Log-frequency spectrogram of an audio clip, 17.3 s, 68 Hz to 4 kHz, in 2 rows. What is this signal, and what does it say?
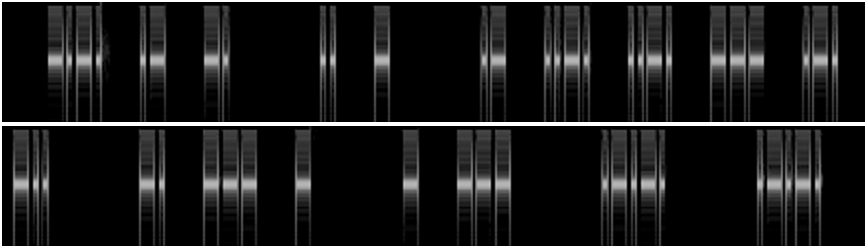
Morse code, heard as a keyed tone, about 25 wpm, spaced as for 15 wpm, 550 Hz. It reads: CAN IT AFFORD NOT TO <AR> <AR>
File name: podcast / News headlines-1x-25x15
